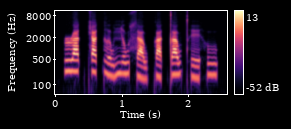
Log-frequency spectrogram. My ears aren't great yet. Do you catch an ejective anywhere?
no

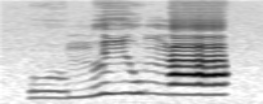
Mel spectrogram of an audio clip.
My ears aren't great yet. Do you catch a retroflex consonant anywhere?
no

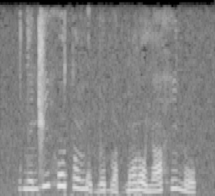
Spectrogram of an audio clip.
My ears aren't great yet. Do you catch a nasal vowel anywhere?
yes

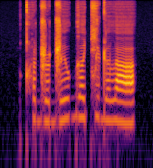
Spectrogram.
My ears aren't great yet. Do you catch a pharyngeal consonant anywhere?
no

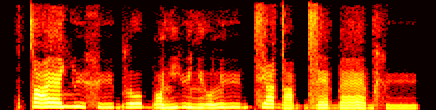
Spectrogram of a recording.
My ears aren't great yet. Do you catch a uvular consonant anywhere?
no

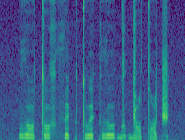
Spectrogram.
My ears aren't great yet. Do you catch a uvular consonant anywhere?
no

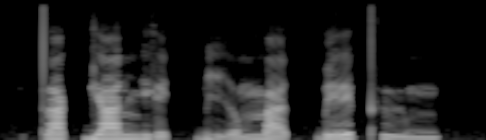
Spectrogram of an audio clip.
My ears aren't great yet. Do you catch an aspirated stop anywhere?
yes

